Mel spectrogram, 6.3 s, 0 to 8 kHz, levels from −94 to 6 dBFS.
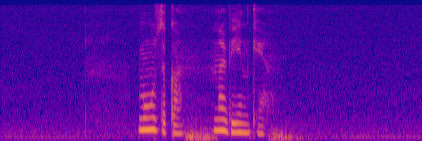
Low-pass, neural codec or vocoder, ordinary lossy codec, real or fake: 7.2 kHz; none; none; real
